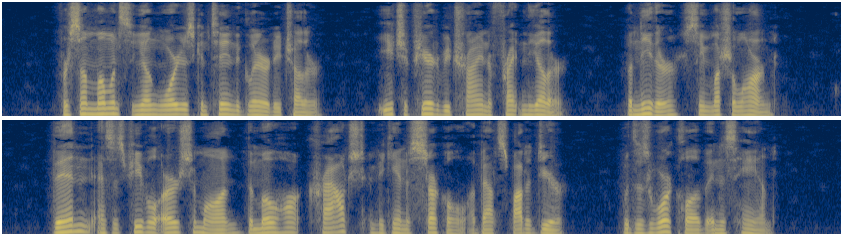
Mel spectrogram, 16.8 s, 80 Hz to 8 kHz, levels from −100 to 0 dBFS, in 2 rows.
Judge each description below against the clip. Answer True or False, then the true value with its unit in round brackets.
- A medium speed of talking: True (180 wpm)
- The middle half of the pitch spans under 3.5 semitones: True (3.1 semitones)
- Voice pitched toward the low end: True (115 Hz)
